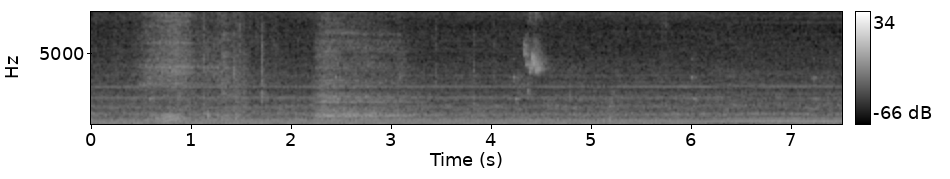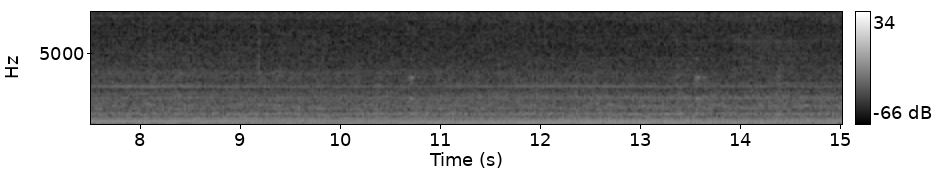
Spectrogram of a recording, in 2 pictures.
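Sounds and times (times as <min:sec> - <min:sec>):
faint steady hum: 0:00.0 - 0:15.0
small bird chirp: 0:04.2 - 0:04.7.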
